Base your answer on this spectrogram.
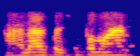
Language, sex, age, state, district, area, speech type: Kashmiri, male, 18-30, Jammu and Kashmir, Pulwama, urban, conversation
